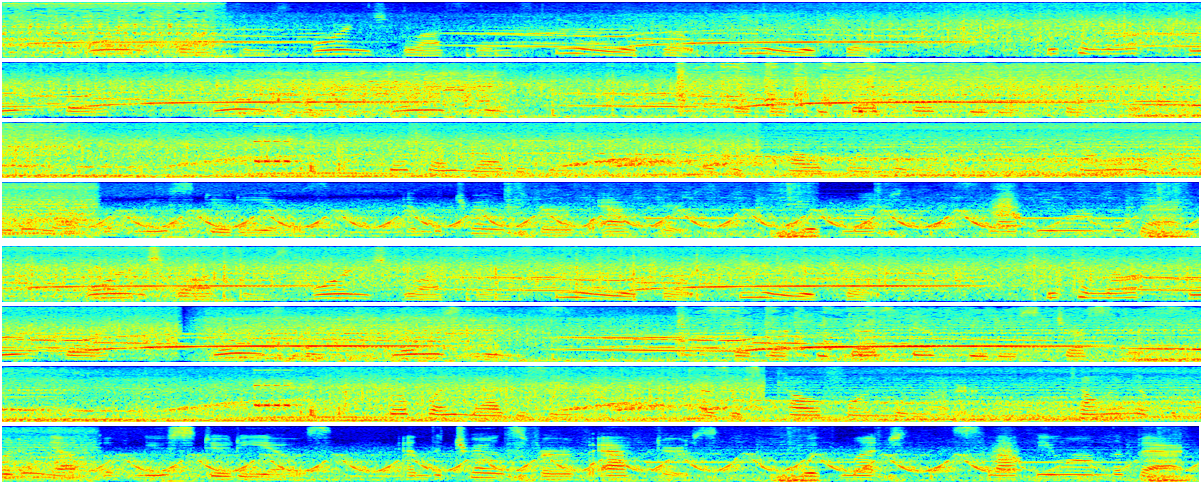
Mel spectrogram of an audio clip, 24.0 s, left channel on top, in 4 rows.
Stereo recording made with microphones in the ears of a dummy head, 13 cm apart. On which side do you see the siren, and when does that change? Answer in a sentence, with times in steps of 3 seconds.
You can hear the siren on the right from 0 s, in the centre from 12 s and on the left from 15 s.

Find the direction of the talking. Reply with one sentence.
In this clip you hear the talking on the right.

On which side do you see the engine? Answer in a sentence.
In this clip you hear the engine on the left.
